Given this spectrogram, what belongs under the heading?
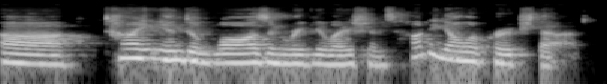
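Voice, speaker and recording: A woman's voice: fairly low pitch, expressive, moderate pace. A woman hosting an interview, talking in a blunt, informal, conversational way. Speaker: podcast host. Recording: roomy, echoing voice pickup.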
